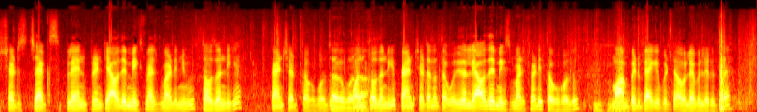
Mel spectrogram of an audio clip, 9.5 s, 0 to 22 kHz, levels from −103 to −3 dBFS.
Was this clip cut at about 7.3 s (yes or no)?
no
